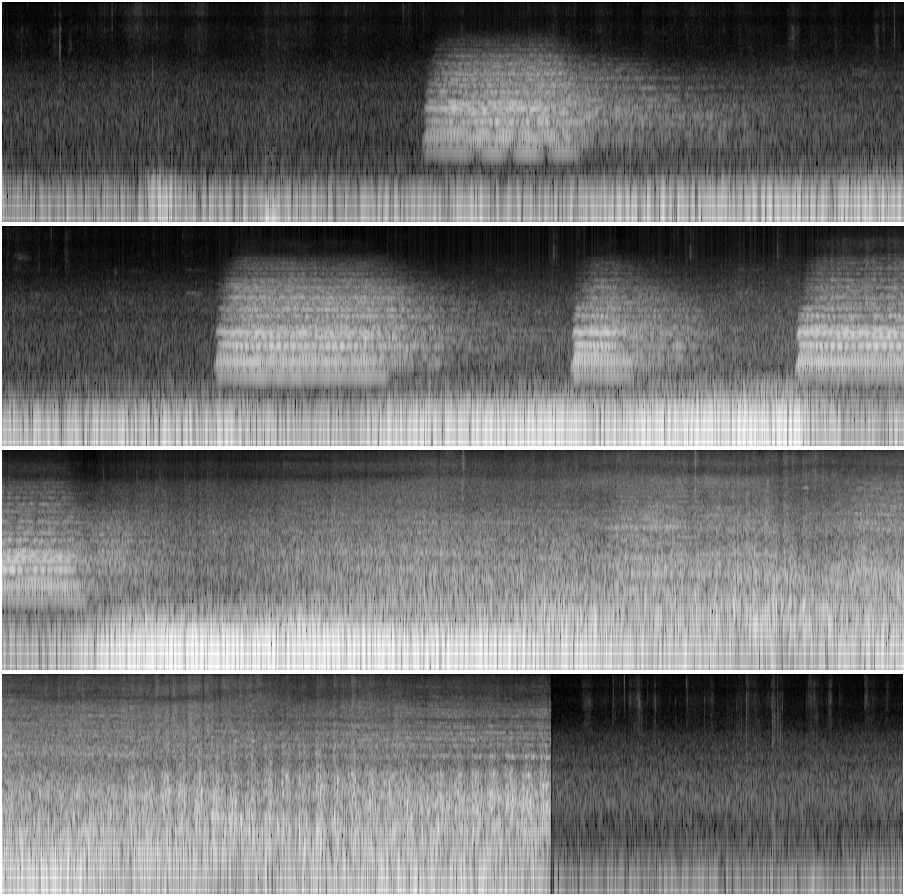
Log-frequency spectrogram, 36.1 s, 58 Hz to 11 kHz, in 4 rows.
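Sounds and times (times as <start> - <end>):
locomotive horn: 4.2 - 8.0, 11.1 - 14.0, 14.7 - 16.2, 16.9 - 19.4
locomotive engine running: 15.6 - 32.6
freight cars rolling on rails: 19.0 - 32.6.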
